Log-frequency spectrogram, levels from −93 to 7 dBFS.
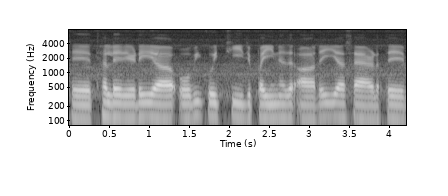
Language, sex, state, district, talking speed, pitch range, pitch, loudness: Punjabi, male, Punjab, Kapurthala, 215 wpm, 110-115 Hz, 110 Hz, -16 LUFS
